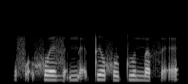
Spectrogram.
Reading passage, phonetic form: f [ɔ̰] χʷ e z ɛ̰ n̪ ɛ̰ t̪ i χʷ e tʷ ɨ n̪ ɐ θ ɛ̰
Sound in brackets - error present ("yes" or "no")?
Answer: no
